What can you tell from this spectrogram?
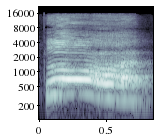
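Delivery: loud high scream of panic; terrified scream. Acted. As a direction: scream and bolt. Farmer screams and runs.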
